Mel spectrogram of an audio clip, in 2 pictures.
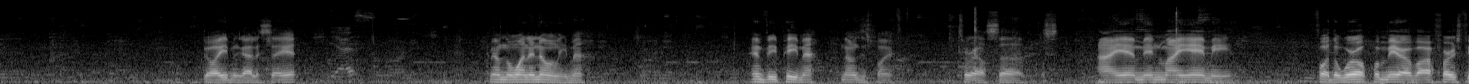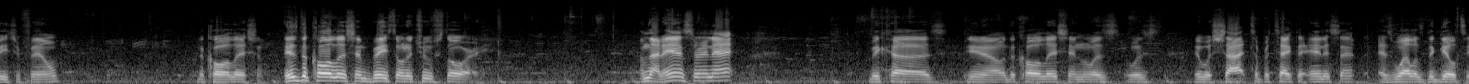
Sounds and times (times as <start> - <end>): Music: 0.0 - 29.3
Speech: 23.4 - 29.3.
